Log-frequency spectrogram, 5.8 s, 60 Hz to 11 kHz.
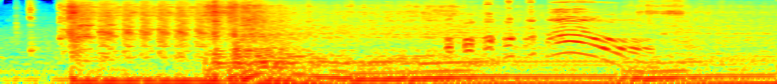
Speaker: oh damn right away zero mile rebuild b20z wow it sounds good it sounds really good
